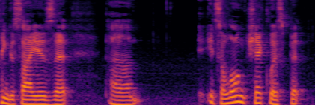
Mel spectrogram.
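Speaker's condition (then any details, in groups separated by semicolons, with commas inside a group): No condition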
